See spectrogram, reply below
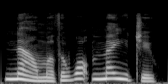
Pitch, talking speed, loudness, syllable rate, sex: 210 Hz, 180 wpm, -16 LUFS, 4.0 syllables/s, female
